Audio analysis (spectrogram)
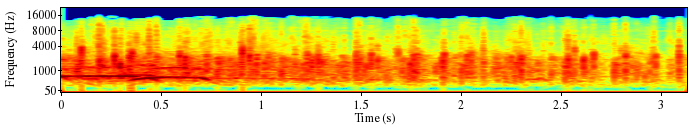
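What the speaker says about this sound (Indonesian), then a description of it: "Tepuk tangan untuk Erwin." A comedy club audience at an Indonesian stand-up show applauds comedian Erwin's arrival with dense, steady clapping, loud and close, plus a brief whistle near the start; the clapping holds for about three seconds without speech.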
